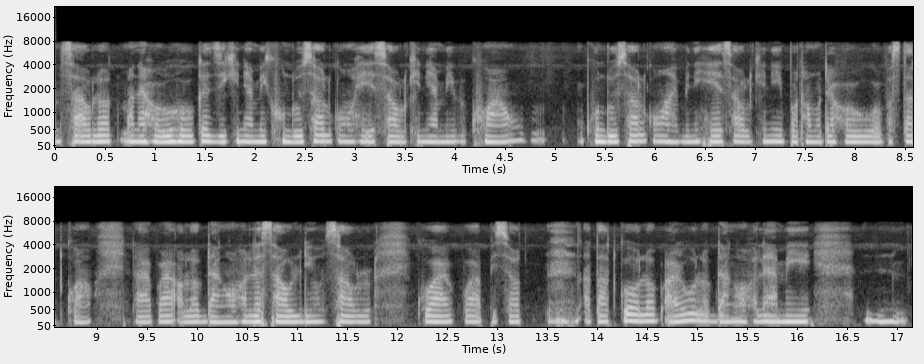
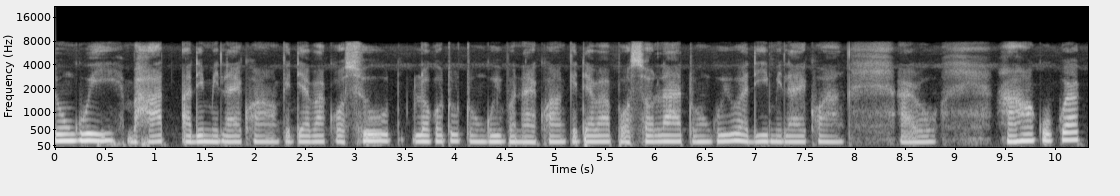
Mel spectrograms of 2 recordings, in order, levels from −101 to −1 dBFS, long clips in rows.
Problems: constant background noise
